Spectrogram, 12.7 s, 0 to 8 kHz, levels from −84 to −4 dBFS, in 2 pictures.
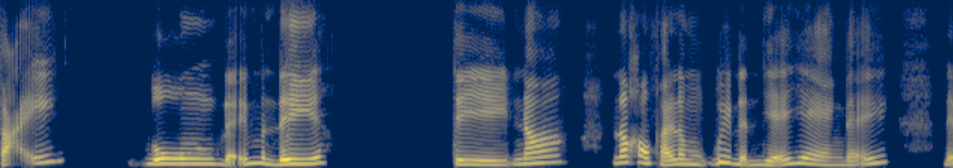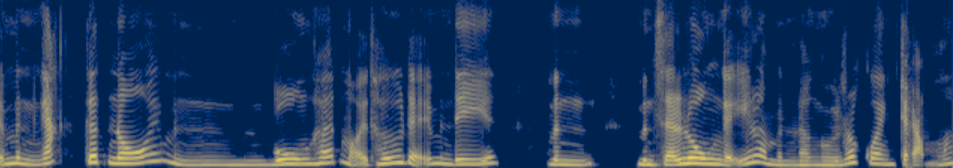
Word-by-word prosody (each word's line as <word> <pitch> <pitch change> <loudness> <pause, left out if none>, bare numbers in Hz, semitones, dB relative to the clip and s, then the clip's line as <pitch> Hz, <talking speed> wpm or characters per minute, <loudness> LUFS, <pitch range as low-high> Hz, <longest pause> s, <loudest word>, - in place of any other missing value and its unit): phải 265 +9 0 0.6
buông 235 -1 +5
để 230 - +1
mình 255 -5 0
đi 230 +2 +9
á. 260 - +2 0.9
Tại 210 - +3
vì 195 -2 0
nó 255 +7 +1 0.3
nó 290 +2 +4
không 275 - +3
phải 195 -3 +3
là 225 - +2
một 210 -2 -4
quyết 300 -1 +2
định 185 - -2
dễ 190 +2 +1
dàng 215 -8 -1
để 235 +10 -3 0.4
để - - -2
mình 240 -5 -2
ngắt 265 +5 -1 0.2
kết 300 -1 +1
nối, 260 +8 +2
mình 190 - -8
mình 185 0 -9
buông 230 +2 +1
hết 275 +5 -2
mọi 260 - -4
thứ 245 +5 -1
để 270 -4 -2
mình 245 -3 -4
đi 220 +1 -2
á, 265 - -3 0.3
mình 200 -3 -4 0.3
mình 205 -2 -2
sẽ 200 0 +2
luôn 245 -1 +5
nghĩ 215 +7 -1
là 305 - -2
mình 185 -5 -7
là 180 - -4
người 180 0 -5
rất 280 +3 -4
quan 225 -3 -3
trọng 210 - -3
á, 235 - -6
230 Hz, 220 wpm, -22 LUFS, 200-260 Hz, 0.9 s, đi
